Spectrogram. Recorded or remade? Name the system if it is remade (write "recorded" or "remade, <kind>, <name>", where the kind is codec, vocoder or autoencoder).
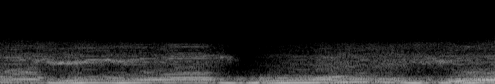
remade, autoencoder, DAC-VAE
